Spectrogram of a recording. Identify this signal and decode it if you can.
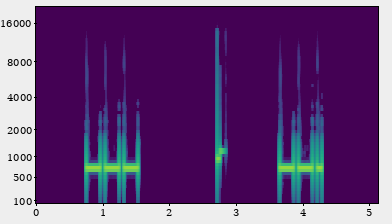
Morse code, heard as a keyed tone, about 17 wpm, 700 Hz. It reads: O G
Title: Single Letters 17wpm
